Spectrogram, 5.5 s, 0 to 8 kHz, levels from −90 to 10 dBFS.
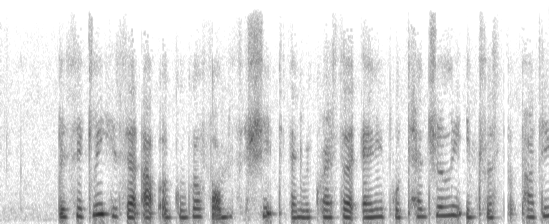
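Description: Speech with a rough, raspy texture throughout and a hissy top end, the plainly audible sound of the AMR wideband (HD Voice) codec running at one of its lowest rates, around 8.85 kbit/s, where its pulse-driven vocal tract model coarsely approximates the voice and noise fills the band above 6.4 kHz. From 5.03 to 5.11 s the sound briefly drops to near silence, about 40 ms of missing audio, which fits two lost AMR speech frames. The decoder bridged them by repeating the last good pitch and vocal tract settings at falling gain before normal decoding resumed.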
